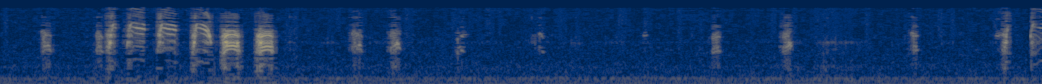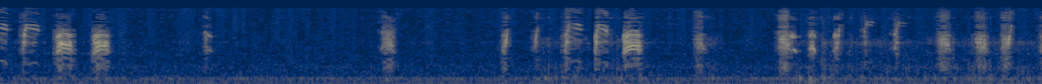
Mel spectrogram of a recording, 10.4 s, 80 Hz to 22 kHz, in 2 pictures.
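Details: Eurasian blue tit young in a nest box before fledging, June 2022: short clusters of sharp, high, hissing chirps separated by quiet gaps of a second or more, with soft faint ticks between.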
